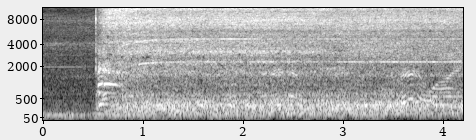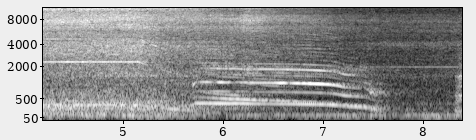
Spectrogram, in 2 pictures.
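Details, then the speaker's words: Shop vac after cleaning the fan and housing: roars on with a steady high motor whine over the airflow, then winds down; whine persists so further disassembly needed. "that sound the weird whining sound is going Let's uh give it a shot"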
